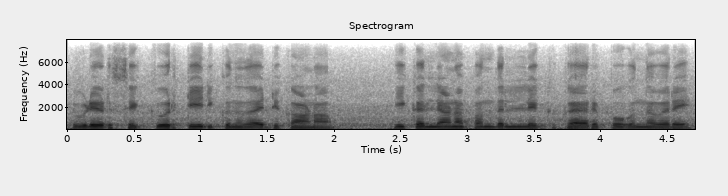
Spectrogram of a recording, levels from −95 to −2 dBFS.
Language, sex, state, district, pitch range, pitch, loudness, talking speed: Malayalam, male, Kerala, Kasaragod, 115-130 Hz, 125 Hz, -17 LUFS, 125 wpm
